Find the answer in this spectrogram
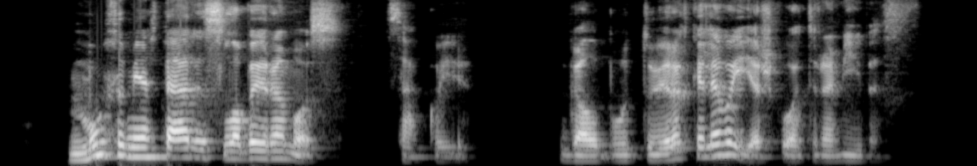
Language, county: Lithuanian, Klaipėda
